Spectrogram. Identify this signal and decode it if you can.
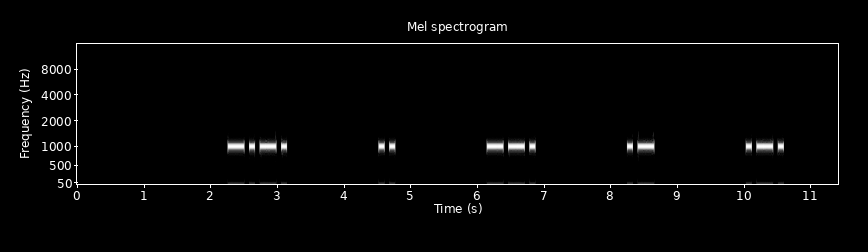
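Morse code, heard as a keyed tone, about 15 wpm, spaced as for 5 wpm, 1000 Hz. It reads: CIGAR
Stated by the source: Morse quote of the day at 5 wpm.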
